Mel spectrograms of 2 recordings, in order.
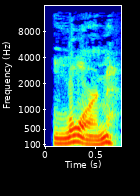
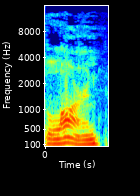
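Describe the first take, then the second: First: The vowel is a rounded 'or' sound. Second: The vowel is an open 'ah' sound. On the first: The speaker calls it right. "my apologies to Lorne" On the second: The speaker calls it wrong. "It's not Larn, ... we have like a thing with our A's"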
